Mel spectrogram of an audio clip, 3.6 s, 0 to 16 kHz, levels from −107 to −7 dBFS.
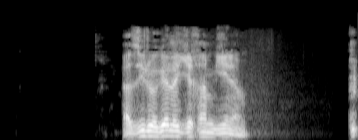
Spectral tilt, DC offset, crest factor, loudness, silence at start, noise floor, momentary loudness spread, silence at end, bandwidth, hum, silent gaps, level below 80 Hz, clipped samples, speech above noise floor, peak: -6 dB/octave; under 0.1%; 18 dB; -17 LUFS; 1.25 s; -86 dBFS; 12 LU; 0 s; 7.6 kHz; none; 3.38-3.47 s; -58 dBFS; under 0.1%; 70 dB; -2 dBFS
